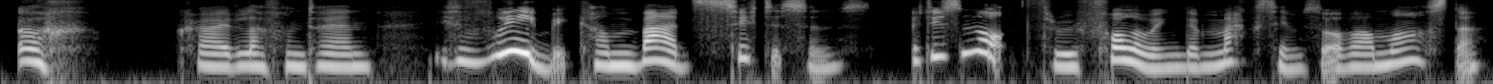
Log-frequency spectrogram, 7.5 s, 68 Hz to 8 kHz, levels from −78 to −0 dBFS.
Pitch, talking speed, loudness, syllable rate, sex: 225 Hz, 155 wpm, -20 LUFS, 4.6 syllables/s, female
